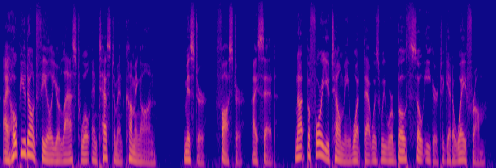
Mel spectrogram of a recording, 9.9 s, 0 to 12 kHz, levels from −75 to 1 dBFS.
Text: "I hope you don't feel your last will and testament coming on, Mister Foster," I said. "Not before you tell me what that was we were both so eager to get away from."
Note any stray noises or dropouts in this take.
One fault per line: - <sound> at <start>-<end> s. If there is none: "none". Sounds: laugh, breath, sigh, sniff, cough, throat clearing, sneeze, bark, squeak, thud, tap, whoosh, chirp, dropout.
none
